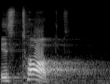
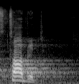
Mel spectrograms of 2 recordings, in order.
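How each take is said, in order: First: The ending is a short t sound. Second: The ending is an extra id syllable. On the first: The speaker calls it right. "the E D should be pronounced as T" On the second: The speaker calls it wrong. "Don't say stop it"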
